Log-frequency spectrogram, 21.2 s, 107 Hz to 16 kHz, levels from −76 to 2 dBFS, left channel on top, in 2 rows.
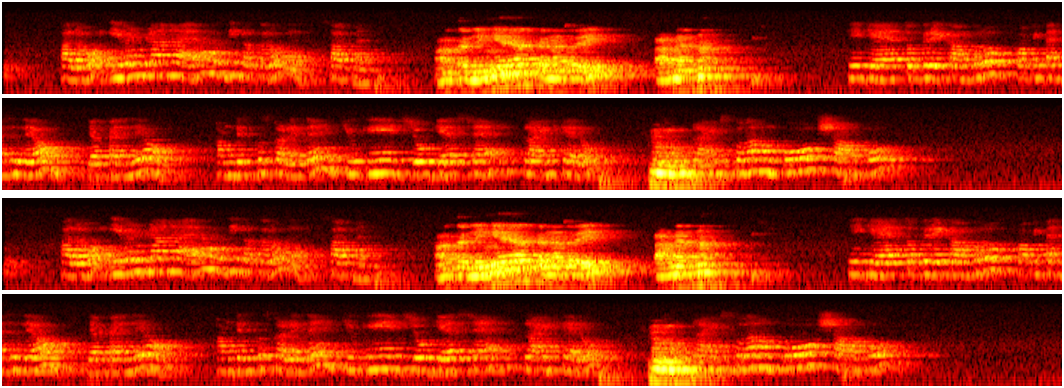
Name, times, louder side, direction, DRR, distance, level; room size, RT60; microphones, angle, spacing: voice 1, 0.6-3.0 3.3-3.6 8.4-11.2 11.4-12.2 12.7-16.5 17.1-19.5, left 1 dB, 15° left, -6 dB, 0.5 m, -27 dB
voice 2, 4.3-5.9 6.5-7.1 17.0-17.4, right 1 dB, 80° right, -6 dB, 0.8 m, -16 dB
2.7 x 2.1 x 2.3 m, 1.2 s
head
